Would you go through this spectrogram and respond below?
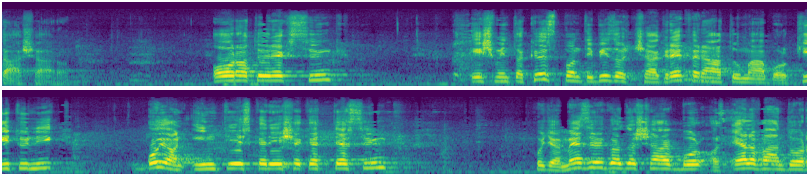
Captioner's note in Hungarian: Köhög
